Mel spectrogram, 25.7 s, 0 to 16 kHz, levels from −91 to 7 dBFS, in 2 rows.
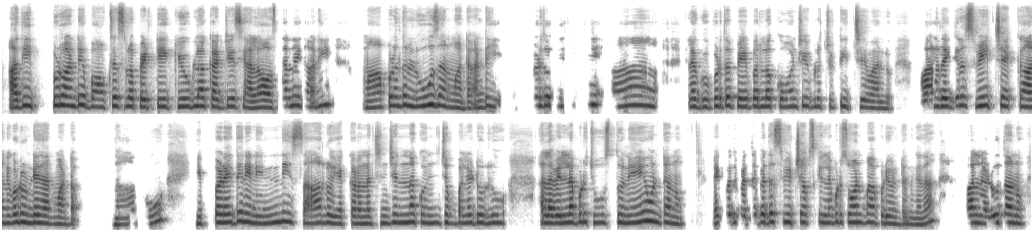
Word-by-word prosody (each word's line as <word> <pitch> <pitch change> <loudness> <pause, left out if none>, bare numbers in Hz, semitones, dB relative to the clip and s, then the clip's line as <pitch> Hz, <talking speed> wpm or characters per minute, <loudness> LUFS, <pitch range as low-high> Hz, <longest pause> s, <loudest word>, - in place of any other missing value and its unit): అది 235 +5 +4
ఇప్పుడు 295 +2 0
అంటే 290 +2 +3
బాక్స్‌లో 260 +2 +1
పెట్టి 250 +1 +2 0.2
క్యూబ్‌లాగా 265 +2 +2
కట్ 245 -4 +2
చేసి 260 0 0
అలా 220 +2 +2
వస్తున్నాయి 270 +6 -2
కానీ, 280 +5 -1 0.5
మా 220 - +1
అప్పుడంతా 290 +4 0
లూజ్ 305 +3 +4
అనమాట. 225 -5 -2
అంటే 225 +6 -2
గుప్పిడతో 285 +8 -5
తీసిచ్చి 305 +4 -5 0.3
ఆ! - - -1 0.8
ఇలా 255 - +2
గుప్పడతో 270 +4 +1
పేపర్‌లో 260 +1 +2
కోన్ 255 0 -3
షేప్‌లో 260 -2 -4
చుట్టి 245 +1 -7
ఇచ్చేవాళ్ళు. 215 -4 -4 0.4
వాళ్ళ 235 +2 +4
దగ్గర 265 +3 +1
స్వీట్ 285 +1 +2
చెక్క 270 -2 -1 0.2
అని 240 0 -1
గూడా 275 +1 +4
ఉండేదనమాట. 235 -5 +2 0.6
నాకు 220 +3 -9 0.6
ఇప్పుడైతే 265 +6 +2
నేనెన్ని 255 +3 +1 0.2
సార్లు 250 +1 0
ఎక్కడైనా 225 0 -1
చిన్న, 235 0 -4
చిన్న, 260 0 +1 0.2
కొంచెం 250 0 -3
పల్లెటూర్లు 250 0 -1 0.6
అలా 245 0 +6
వెళ్ళినప్పుడు 260 +3 +3
చూస్తూనే 250 0 -2 0.2
ఉంటాను. 255 -5 0 0.4
లేకపోతే 265 +3 -2
పెద్ద 235 - -3
పెద్ద 265 +1 +2
స్వీట్ 270 -1 -2
షాప్స్‌కెళ్ళినప్పుడు 260 0 -3
సోను 265 -1 +2
పాపిడి 245 -3 -1
ఉంటుంది 205 -1 -5
గదా! 220 +7 -1 0.5
వాళ్ళనడుగుతాను. 250 +1 +3
255 Hz, 130 wpm, -21 LUFS, 235-270 Hz, 0.8 s, అలా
